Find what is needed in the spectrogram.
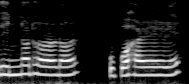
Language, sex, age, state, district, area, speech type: Assamese, female, 18-30, Assam, Dhemaji, rural, spontaneous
